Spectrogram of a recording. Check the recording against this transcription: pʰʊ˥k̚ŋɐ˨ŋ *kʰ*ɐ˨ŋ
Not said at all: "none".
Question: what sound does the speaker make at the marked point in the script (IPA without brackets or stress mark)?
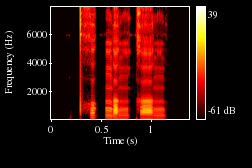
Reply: k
